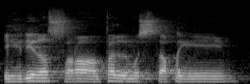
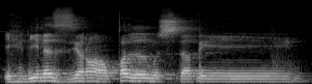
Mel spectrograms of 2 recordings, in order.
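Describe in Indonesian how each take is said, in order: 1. Bunyi s di sirat itu tebal dan berat. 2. Bunyi s di sirat itu bercampur ke arah z. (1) "Pakai shad" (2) "shad pakai zai"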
